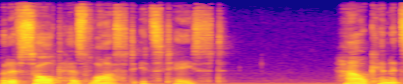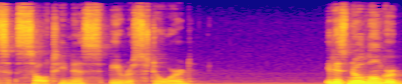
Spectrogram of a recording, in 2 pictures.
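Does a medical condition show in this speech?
No.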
